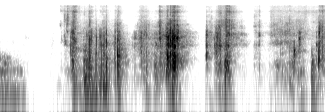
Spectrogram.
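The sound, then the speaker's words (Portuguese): Quiet sips of water to relax the throat, with a few soft gulps and light plastic crinkling, as if drinking from a bottle, in short bursts over a couple of seconds with no talking. “Um golinho d'água para relaxar a garganta.”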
